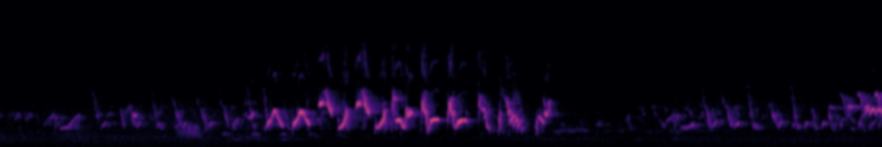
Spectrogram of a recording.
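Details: Indigo bunting with soft high twitters that build into a loud burst of sharp, rapid chirped notes lasting about three seconds, a pause, then quieter twittering resumes and grows stronger.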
